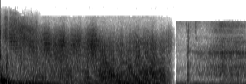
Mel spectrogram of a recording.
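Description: A short, loud Spectral Radio News jingle with dense, swelling synthetic sound that cuts off abruptly, followed by a brief sustained tonal tail. No one speaks over it.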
